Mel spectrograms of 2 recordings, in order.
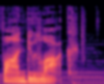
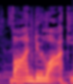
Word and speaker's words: Fond du Lac: And just as a point of clarification, Wayne said he thinks it's pronounced Fond du Lac, the name of the tribe. – Just I was FYI. Struggling with that. Fond du Lac band. – Fond du Lac, yeah.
